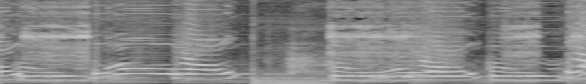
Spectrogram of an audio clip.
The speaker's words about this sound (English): But I brought, you know, all the cats at my house. We got together, and they wanted to sing a little song.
